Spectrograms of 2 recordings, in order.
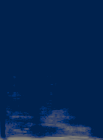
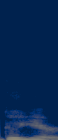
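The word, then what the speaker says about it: Gruyère: I pronounce it Gruyere. Yeah, I think you're right. Gruyere.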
